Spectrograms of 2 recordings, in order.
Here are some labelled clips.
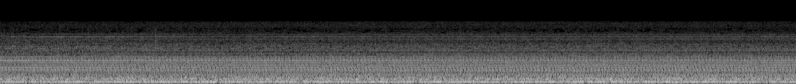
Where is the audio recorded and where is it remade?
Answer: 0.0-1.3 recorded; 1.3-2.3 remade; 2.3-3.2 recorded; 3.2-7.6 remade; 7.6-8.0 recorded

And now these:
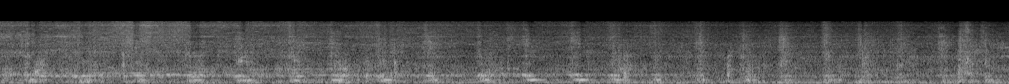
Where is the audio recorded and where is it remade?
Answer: 0.0-10.1 remade

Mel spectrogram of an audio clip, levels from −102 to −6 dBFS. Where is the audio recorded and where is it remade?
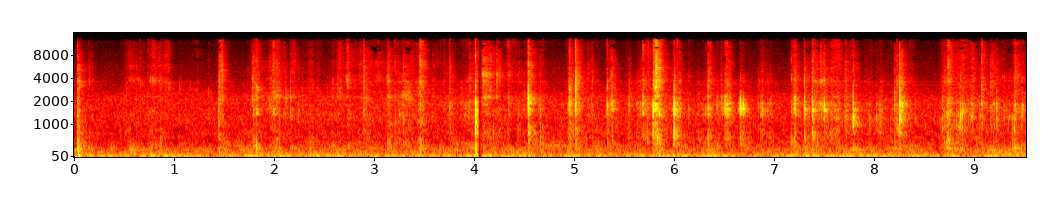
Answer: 0.0-2.3 recorded; 2.3-5.0 remade; 5.0-9.5 recorded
